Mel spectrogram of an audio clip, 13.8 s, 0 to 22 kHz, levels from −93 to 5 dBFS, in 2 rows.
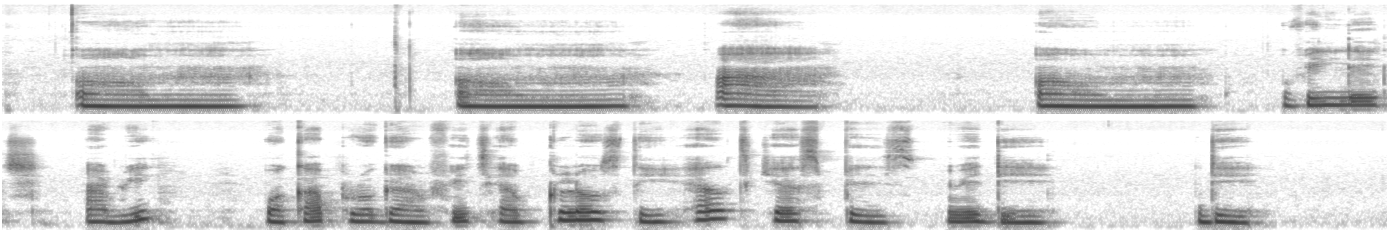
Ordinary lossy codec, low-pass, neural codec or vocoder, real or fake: none; none; none; real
